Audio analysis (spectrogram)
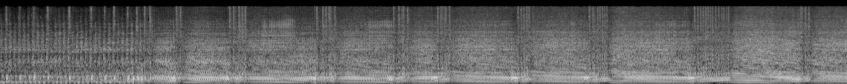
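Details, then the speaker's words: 1984 Yamaha YZ490 two-stroke, choke off, first ride after brief warm-up: repeated throttle blips with soft, slow-climbing pickup, boggy throttle response, seems to be running rich. "no pretty foggy we're still gonna take him for a trip with the GoPro"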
